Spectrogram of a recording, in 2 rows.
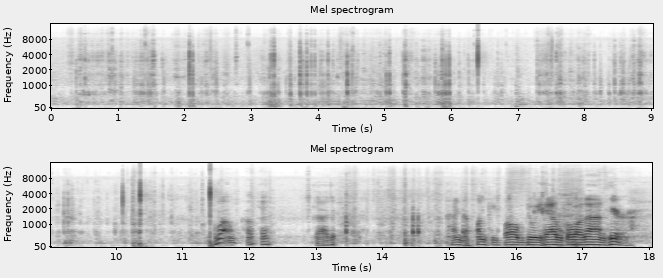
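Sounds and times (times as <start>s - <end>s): small clicks taps and scrapes: 0.3s - 11.5s.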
